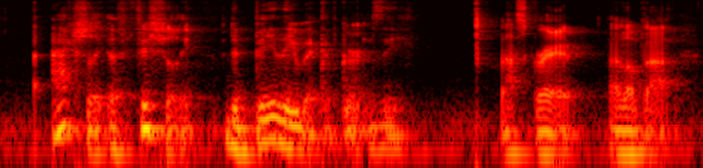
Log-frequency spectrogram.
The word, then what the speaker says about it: Guernsey: Guernsey. Oh. Guernsey, yeah. Yeah. Actually, officially, the bailiwick of Guernsey.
